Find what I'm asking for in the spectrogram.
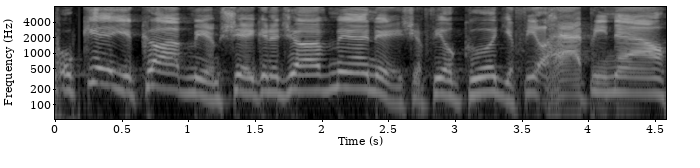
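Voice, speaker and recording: A man puts on a character voice. It sits at a high pitch. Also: moderate pace. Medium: audio drama. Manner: teasing, chuckling.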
